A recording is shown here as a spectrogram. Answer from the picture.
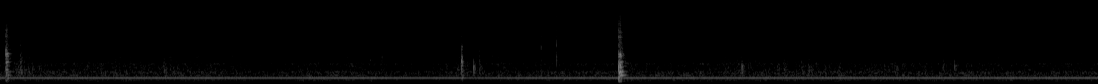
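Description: Quiet handling of a leather bag while conditioner is rubbed into it: faint rubbing with a few sharp clicks or knocks, the loudest about six seconds in, over a steady low hum.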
